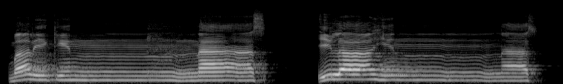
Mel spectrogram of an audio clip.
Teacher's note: Kalau lihat mim dan nun bertasdid ditahan lama Pak ya, ditahan lama.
